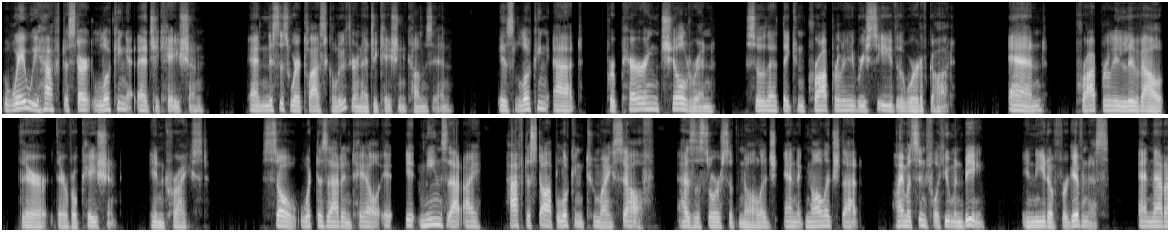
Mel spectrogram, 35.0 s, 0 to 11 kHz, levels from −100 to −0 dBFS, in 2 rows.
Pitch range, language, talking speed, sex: 120-145 Hz, English, 130 wpm, male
